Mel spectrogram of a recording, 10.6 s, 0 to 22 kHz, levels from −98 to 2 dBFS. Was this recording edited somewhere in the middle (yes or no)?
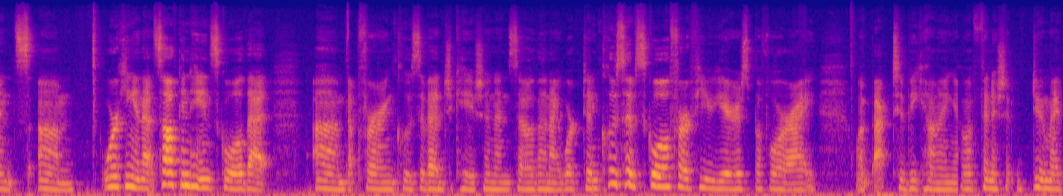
yes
